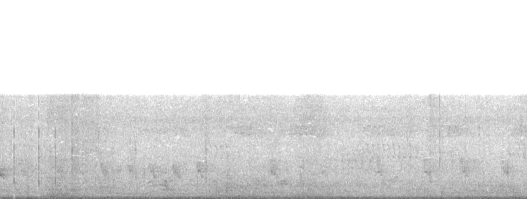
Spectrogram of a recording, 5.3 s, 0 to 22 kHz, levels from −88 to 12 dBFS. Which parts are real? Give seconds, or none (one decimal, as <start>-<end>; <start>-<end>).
0.0-5.3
